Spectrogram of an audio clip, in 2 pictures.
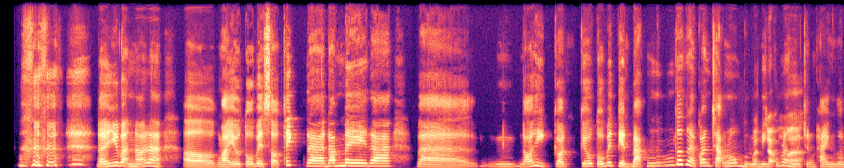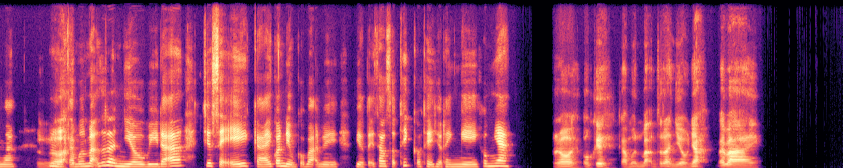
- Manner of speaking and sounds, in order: laugh; tapping; laughing while speaking: "rồi"; other background noise
- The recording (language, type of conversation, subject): Vietnamese, podcast, Bạn nghĩ sở thích có thể trở thành nghề không?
